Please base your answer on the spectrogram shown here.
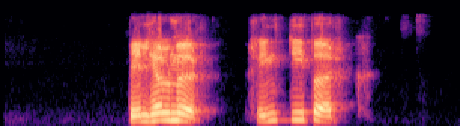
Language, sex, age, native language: Icelandic, male, 20-29, Icelandic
